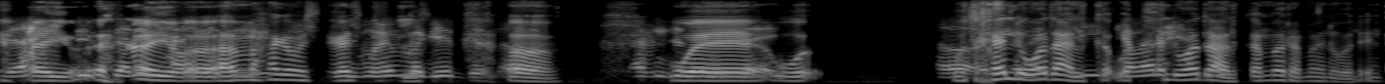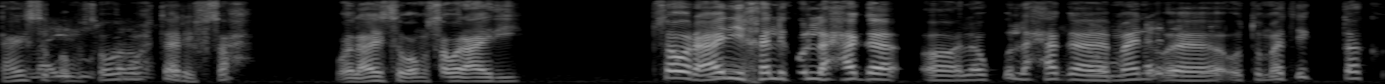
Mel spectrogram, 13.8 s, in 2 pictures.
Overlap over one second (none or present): present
